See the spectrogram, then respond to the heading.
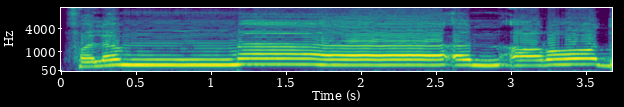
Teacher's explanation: دھیان سے پڑھنا ہے، یہاں پر میم کے اوپر تشدید ہے، میم کا بھی گنہ کرنا ہے اور میم کے بعد الف کے اوپر مد ہے، لہٰذا یہاں پر کھینچ کر پڑھا جائے گا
